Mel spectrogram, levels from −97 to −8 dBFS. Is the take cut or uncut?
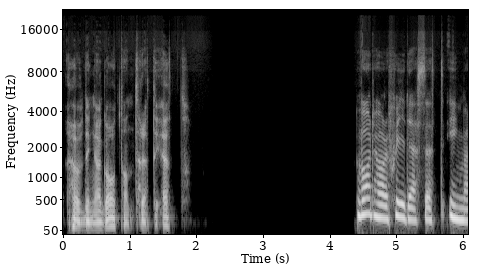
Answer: uncut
